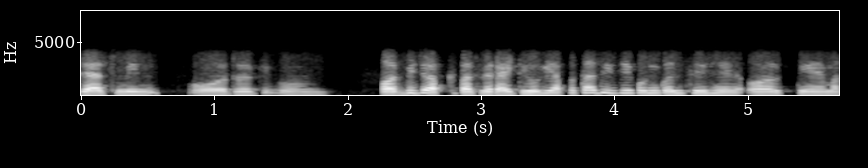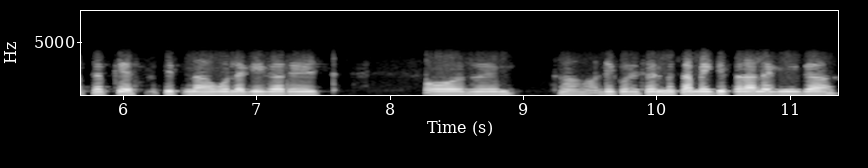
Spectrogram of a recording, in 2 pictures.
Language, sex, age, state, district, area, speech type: Hindi, female, 45-60, Madhya Pradesh, Betul, urban, conversation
